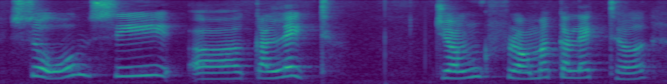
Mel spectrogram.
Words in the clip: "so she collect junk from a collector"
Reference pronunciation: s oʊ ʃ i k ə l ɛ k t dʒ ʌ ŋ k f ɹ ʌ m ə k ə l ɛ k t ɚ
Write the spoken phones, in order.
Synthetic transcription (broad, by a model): s oʊ s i k ə l ɛ k t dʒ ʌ ŋ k f ɹ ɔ m ə k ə l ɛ k t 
